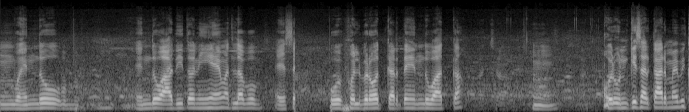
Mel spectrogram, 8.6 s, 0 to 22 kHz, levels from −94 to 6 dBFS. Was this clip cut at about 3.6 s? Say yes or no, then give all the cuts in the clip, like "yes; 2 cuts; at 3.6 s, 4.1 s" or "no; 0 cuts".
yes; 1 cut; at 3.6 s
